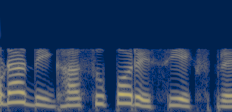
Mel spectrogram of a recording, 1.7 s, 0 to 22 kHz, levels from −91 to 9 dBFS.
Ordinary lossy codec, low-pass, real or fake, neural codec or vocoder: none; 3.6 kHz; real; none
